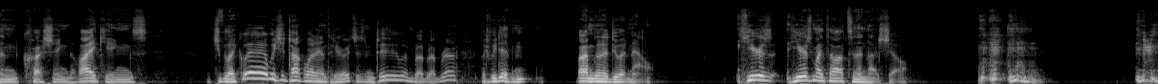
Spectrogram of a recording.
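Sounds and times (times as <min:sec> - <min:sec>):
speech: 0:00.0 - 0:06.6, 0:07.4 - 0:09.2, 0:09.8 - 0:10.5, 0:11.4 - 0:11.5
man clearing his throat: 0:09.8 - 0:10.6, 0:11.3 - 0:11.5.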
